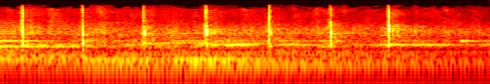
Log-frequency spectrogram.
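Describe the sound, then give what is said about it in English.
Seven sharp claps land in a steady, even rhythm, roughly three per second, over a sustained, droning chord of instrumental music, given as a clap offering of praise to the Lord during a church worship service. No voices are heard. “Can we give the Lord a clap offering of praise this morning?”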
